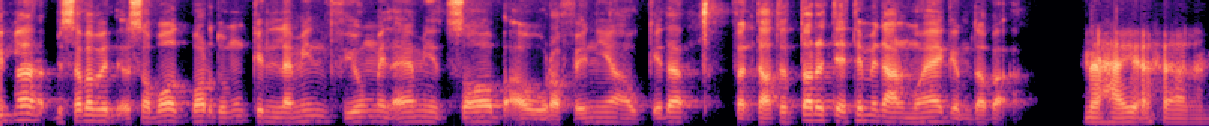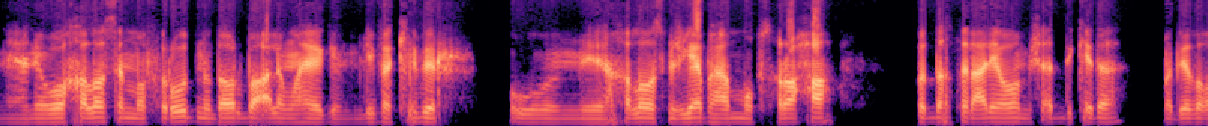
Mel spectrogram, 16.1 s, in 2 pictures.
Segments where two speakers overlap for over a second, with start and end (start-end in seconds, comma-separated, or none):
none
